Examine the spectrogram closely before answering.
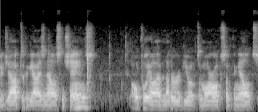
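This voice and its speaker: This man talks at a fairly quick pace in a fairly low pitch. His intonation stays monotone and flat. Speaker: music reviewer. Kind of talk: video review.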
